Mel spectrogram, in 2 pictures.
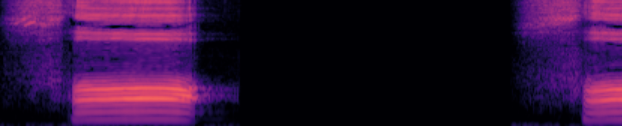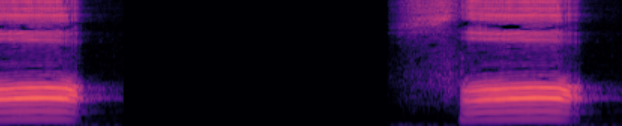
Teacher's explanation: صاد کی ادائیگی میں زبان کی نوک کو ثنایا سفلی کے کناروں سے مضبوطی سے لگا کر اور زبان کے پچھلے حصے کو تالو کی طرف بلند کرتے ہوئے موٹی اور سیدھی جیسی آواز میں پڑھیں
